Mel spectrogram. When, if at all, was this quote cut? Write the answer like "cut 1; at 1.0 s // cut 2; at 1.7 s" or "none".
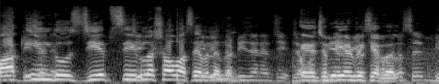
cut 1; at 2.8 s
